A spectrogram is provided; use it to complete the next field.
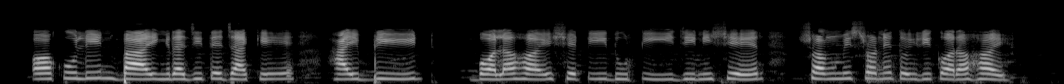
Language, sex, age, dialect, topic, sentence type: Bengali, female, 18-24, Standard Colloquial, banking, statement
